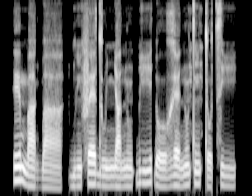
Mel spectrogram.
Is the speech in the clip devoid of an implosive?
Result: no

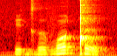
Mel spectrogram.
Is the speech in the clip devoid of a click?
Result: no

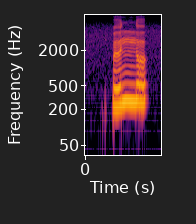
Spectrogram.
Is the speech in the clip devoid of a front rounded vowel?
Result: no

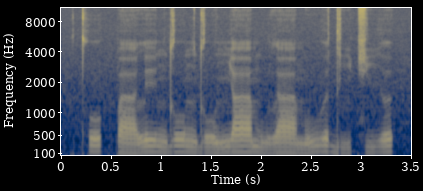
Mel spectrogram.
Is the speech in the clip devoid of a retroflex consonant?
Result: yes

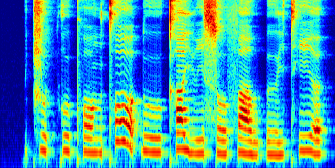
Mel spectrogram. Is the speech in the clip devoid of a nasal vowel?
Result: yes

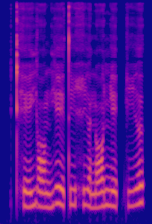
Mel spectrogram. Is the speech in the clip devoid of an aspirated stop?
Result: no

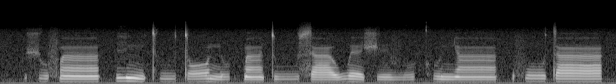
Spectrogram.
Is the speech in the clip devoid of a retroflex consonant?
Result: yes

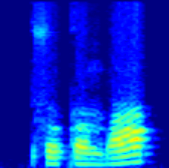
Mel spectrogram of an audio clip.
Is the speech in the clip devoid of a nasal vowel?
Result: yes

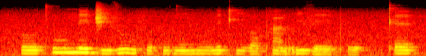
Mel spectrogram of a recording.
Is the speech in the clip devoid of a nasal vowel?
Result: no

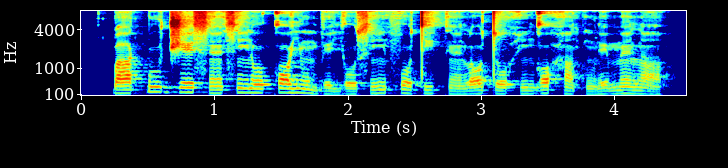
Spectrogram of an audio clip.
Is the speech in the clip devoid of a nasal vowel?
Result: no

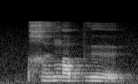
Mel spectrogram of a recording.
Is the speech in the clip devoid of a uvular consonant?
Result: no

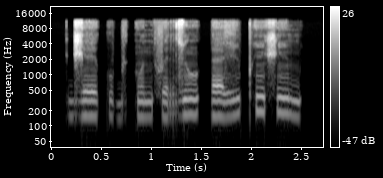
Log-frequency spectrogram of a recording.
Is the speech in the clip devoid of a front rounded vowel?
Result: yes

